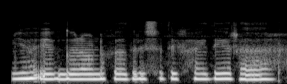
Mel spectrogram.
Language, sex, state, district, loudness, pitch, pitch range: Hindi, female, Jharkhand, Palamu, -11 LUFS, 250 Hz, 240-255 Hz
